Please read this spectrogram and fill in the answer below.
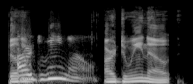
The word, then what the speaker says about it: Arduino: Camp 3, I believe, building motion sensors with, I don't even know how to say this last name. Can you say this? – Arduino. – Building motion sensors with Arduino.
